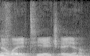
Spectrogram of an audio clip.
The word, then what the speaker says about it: Latham: LATHAM. Yes, it's spelled that way, like lat, then ham.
